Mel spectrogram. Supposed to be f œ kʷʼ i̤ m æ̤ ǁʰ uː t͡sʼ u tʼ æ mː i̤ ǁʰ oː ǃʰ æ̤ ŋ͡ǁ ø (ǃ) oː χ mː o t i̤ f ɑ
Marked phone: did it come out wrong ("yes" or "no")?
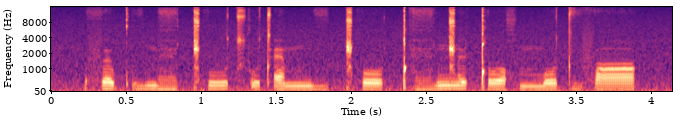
no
